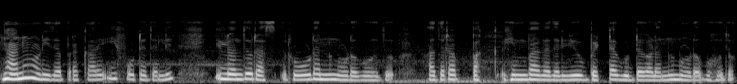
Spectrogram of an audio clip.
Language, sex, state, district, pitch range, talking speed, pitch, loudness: Kannada, female, Karnataka, Bellary, 205-230 Hz, 155 wpm, 215 Hz, -16 LUFS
